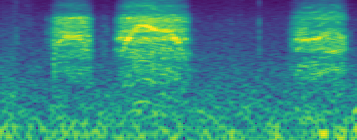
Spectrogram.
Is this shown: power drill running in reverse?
yes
